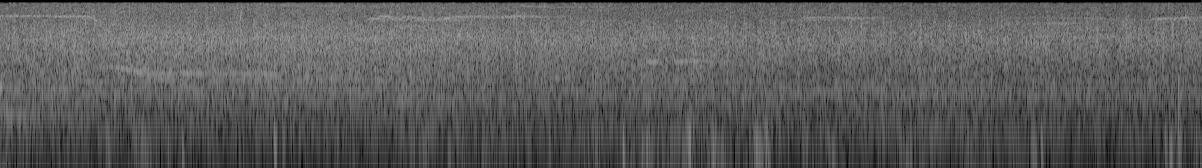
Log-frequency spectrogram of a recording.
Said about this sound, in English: Please keep clapping for them. Amen.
